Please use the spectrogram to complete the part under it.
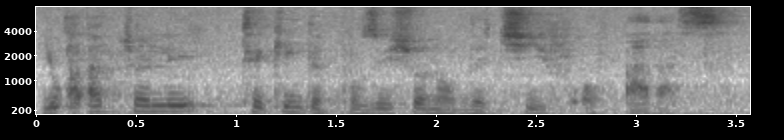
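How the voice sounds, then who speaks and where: A man's voice: medium pitch, lively intonation, brisk, a little hiss or hum. A man with a Kenyan accent, arguing animatedly on a talk show and acting out scenes with sound effects. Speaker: political commentator.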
